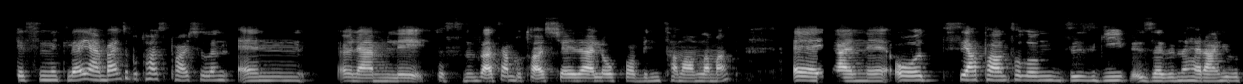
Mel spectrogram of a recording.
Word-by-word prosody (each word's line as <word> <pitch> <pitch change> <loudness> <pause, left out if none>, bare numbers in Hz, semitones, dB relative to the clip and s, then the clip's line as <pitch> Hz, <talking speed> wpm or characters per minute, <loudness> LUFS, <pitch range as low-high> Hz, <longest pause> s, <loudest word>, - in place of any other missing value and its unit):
Kesinlikle, 200 0 -4
yani, 205 -1 +3
bence 245 +6 0
bu 245 - -11
tarz 245 0 -5
parçaların 200 0 -5
en 175 +1 -3 0.7
önemli 155 -1 0
kısmı 170 0 -12
zaten 185 +1 +3
bu 170 - -10
tarz 155 - +3
şeylerle 160 -1 +4
o 160 0 -2
kombini 160 +1 -7
tamamlamak. 155 -1 -1 0.6
Eee, 185 -2 +5 0.3
yani, 160 0 0
o 195 0 +3 0.2
siyah 205 -2 +3
pantolonu 195 -2 +1
düz 185 -1 -5
giyip 180 +2 -4
üzerine 165 +1 -3
herhangi 165 0 +1
bir 170 -1 -9
180 Hz, 125 wpm, -22 LUFS, 160-195 Hz, 0.7 s, Eee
